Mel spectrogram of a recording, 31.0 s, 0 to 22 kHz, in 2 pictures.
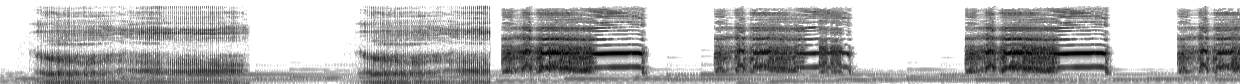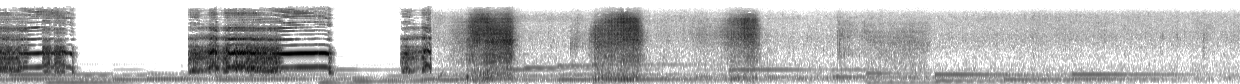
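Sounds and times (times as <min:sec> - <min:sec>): slow background music: 0:00.0 - 0:31.0
low grunt: 0:00.4 - 0:03.1, 0:04.4 - 0:06.2
rooster crowing: 0:06.2 - 0:08.1, 0:08.9 - 0:10.7, 0:12.1 - 0:13.9, 0:14.7 - 0:16.5, 0:17.8 - 0:19.7, 0:20.5 - 0:21.0.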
